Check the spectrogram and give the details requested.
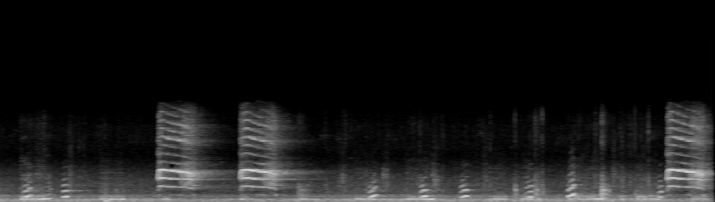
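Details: Group of four pileated woodpeckers: three loud, harsh, nasal squawks, two close together and one near the end, amid softer clucking and chattering notes and a steady low background rumble.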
